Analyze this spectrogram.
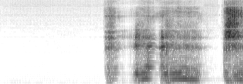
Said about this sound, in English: Hello. That's clearing your throat.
